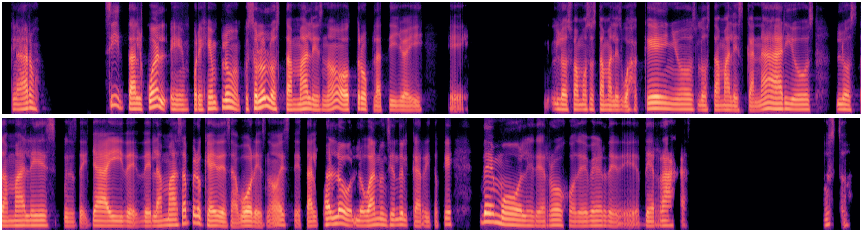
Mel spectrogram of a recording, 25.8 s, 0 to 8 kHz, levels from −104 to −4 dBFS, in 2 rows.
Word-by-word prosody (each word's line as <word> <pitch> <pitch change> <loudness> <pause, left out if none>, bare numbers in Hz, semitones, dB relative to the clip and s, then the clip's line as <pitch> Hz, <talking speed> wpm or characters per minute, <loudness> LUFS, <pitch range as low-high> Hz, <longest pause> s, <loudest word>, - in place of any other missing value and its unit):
Claro. 140 +3 0 0.9
Sí, 245 -3 -4
tal 145 -2 +4
cual, 190 +8 +5
eh, 130 -2 -3
por 135 -1 +1
ejemplo, 155 +3 +3
pues, 140 - -4
solo 170 +7 +8
los 165 -10 +3
tamales, 130 0 +2
¿no? 130 +7 +2
Otro 130 +2 +2
platillo 115 +1 -3
ahí, 110 0 -5 0.3
eh - - -9 1.1
Los 135 -2 -2
famosos 130 0 -2
tamales 120 -1 -1
oaxaqueños, 135 +1 +2
los 120 -2 -5
tamales 120 -2 -2
canarios, 130 +2 +1 0.3
los 130 -2 -2
tamales, 130 +1 -1
pues, 115 -1 -8
de - - -8
ya 125 -1 +2
ahí 125 0 +1
de 120 -3 -4
de 115 0 -3
la 125 0 -1
masa 140 +5 +1
pero 190 -1 0
que 135 -2 -1
hay 125 0 +4
de 120 -3 +2
sabores, 115 +5 +1
¿no? 70 - -4
Este, 70 - -7
tal 120 +1 -3
cual 155 +2 +3
lo 175 -7 +4
lo 125 -1 -2
va 130 +1 +5
anunciando 145 0 -3
el 140 -2 -2
carrito 115 -3 -7
que, 160 0 -3 0.4
de 225 0 +5
mole, 145 -9 +1
de 120 -1 -5
rojo, 130 -1 -3
de 115 0 -4
verde, 125 -3 -4
de - - -10
de 120 -1 -2
rajas. 130 +1 -4 2.0
Justo. 145 -1 -11
130 Hz, 135 wpm, -23 LUFS, 120-145 Hz, 2.0 s, solo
